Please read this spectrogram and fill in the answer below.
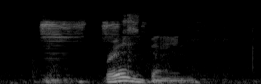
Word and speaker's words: Brisbane: Brisbane. Maybe I might be saying it wrong. It's BRIS. Are you saying V like Victor or B like Bravo? B, bravo. Brisbane.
